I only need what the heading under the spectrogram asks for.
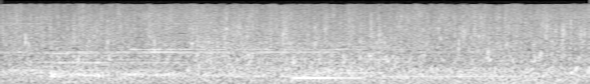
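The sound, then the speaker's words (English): Falling water pours down as a continuous curtain, a loud, steady rushing hiss that holds an even level without breaks or separate drops. “you walk naked down the steps under a curtain of falling water.”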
